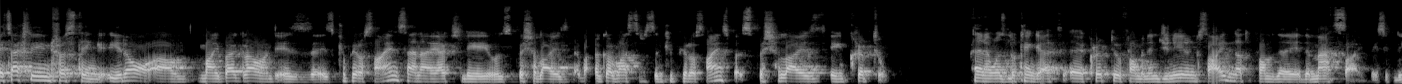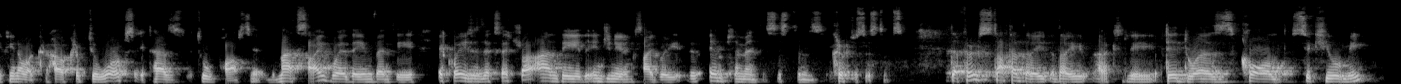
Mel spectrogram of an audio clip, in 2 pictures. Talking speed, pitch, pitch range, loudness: 190 wpm, 135 Hz, 125-150 Hz, -19 LUFS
